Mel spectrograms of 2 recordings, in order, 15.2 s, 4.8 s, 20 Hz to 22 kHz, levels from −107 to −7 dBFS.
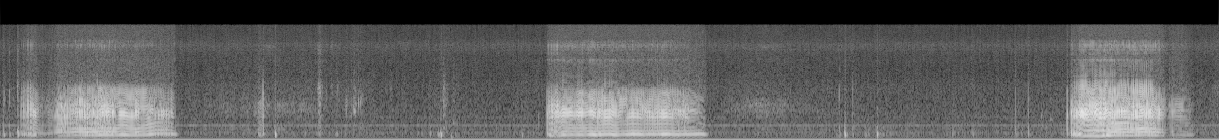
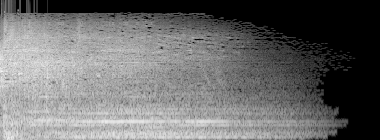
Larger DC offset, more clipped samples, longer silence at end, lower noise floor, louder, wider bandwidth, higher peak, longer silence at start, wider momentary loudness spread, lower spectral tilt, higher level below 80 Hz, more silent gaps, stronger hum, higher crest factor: first, 0.9% vs under 0.1%; neither; second, 0.3 s vs 1.15 s; second, -51 dBFS vs -55 dBFS; second, -23 LUFS vs -12 LUFS; second, 11 kHz vs 17 kHz; second, -4 dBFS vs 0 dBFS; about the same, 0.05 s vs 0 s; first, 26 LU vs 21 LU; first, -5 dB/octave vs -2 dB/octave; second, -62 dBFS vs -38 dBFS; neither; neither; first, 22 dB vs 16 dB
